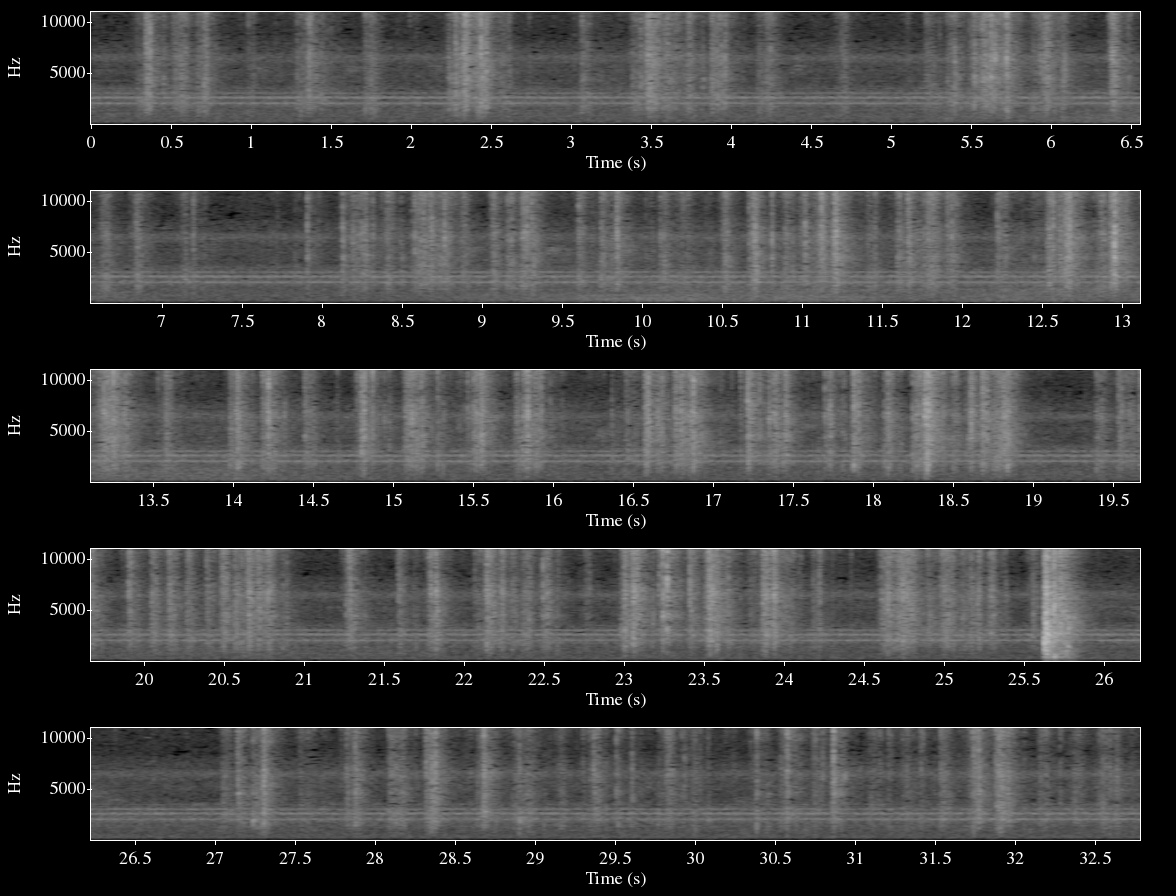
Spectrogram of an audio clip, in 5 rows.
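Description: Rapid, irregular clicking and clacking of a WuQue M 4x4 speedcube's plastic layers being turned during a timed solve. About 26 seconds in, one much louder knock marks the end of the solve, as the timer is stopped at the keyboard.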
